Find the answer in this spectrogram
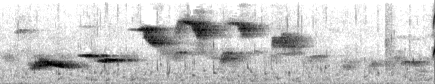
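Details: Orange-headed thrush singing in the morning, a quick run of varied, high whistled and sweet phrases, one after another, against a quiet background.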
